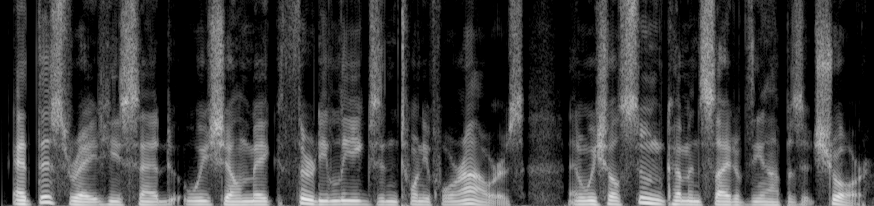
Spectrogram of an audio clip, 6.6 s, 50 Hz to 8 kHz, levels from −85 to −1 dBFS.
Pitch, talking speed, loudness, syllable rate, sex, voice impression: 125 Hz, 230 wpm, -19 LUFS, 5.4 syllables/s, male, masculine, very adult-like, slightly soft, slightly cool, sincere, calm, kind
